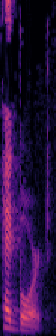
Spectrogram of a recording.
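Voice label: "pegboard", English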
